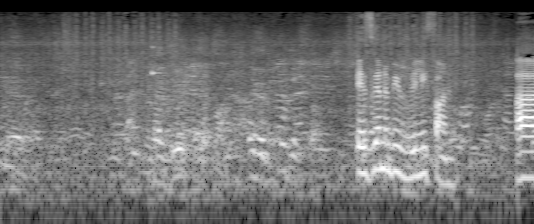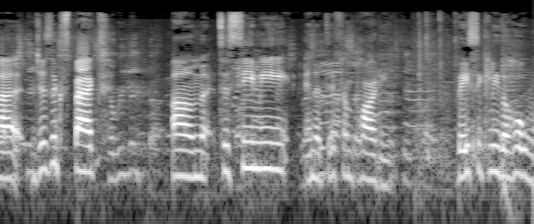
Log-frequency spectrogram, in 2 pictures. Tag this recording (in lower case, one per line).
speech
